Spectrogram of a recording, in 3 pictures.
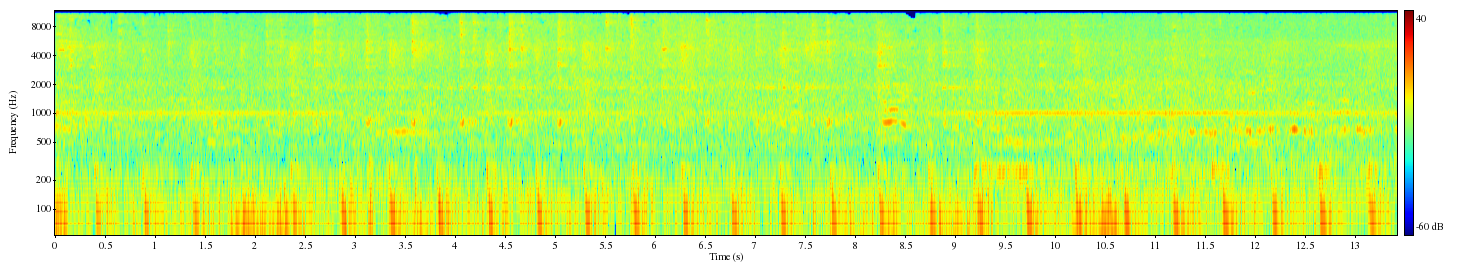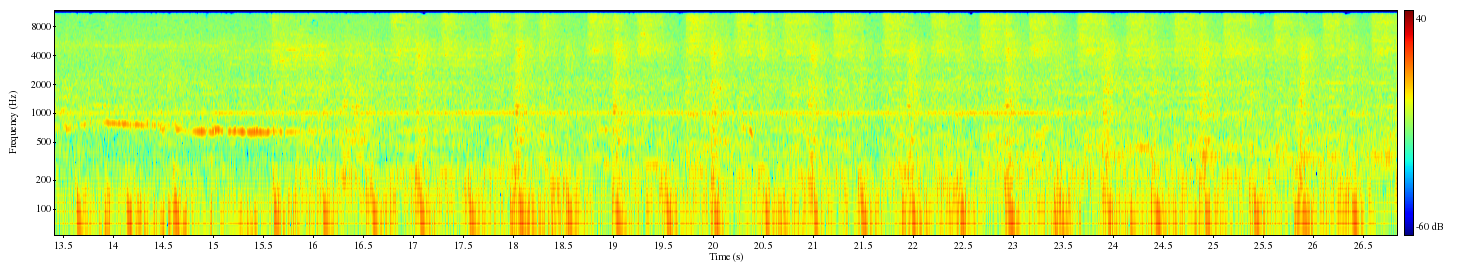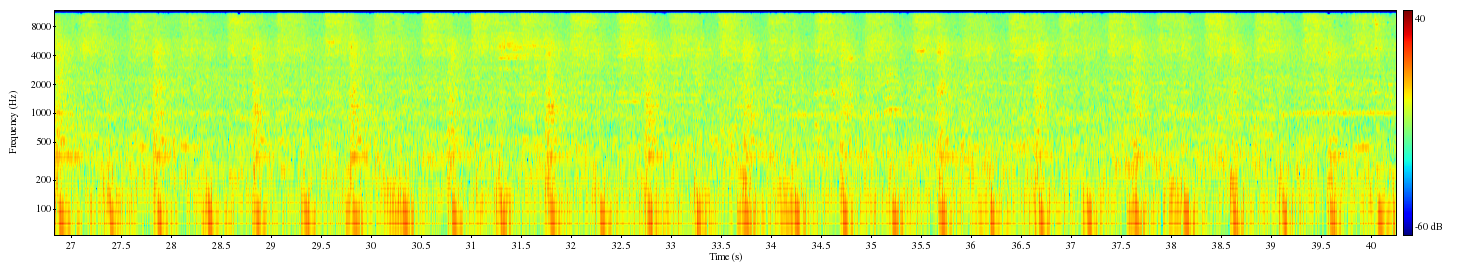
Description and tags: Can't remember exactly what this is, maybe I'm outside a club in Mexico taking a recording.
